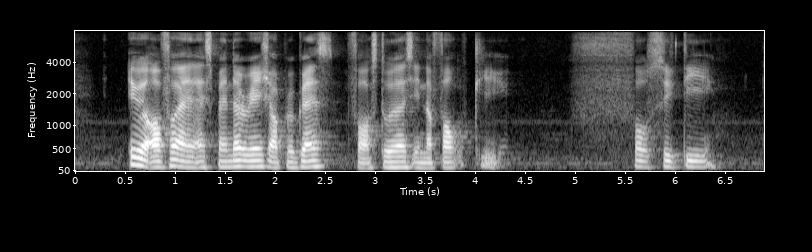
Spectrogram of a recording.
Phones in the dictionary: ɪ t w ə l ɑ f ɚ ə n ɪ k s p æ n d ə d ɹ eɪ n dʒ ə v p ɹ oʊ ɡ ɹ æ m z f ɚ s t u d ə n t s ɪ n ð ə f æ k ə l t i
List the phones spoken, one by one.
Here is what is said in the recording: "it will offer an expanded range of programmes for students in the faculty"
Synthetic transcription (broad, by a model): ɪ t w ə l ɑ f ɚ ə n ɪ k s p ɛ n d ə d ɹ eɪ n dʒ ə f p ɹ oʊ ɡ ɹ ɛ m s f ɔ s t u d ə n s ɪ n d ə f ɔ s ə t i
